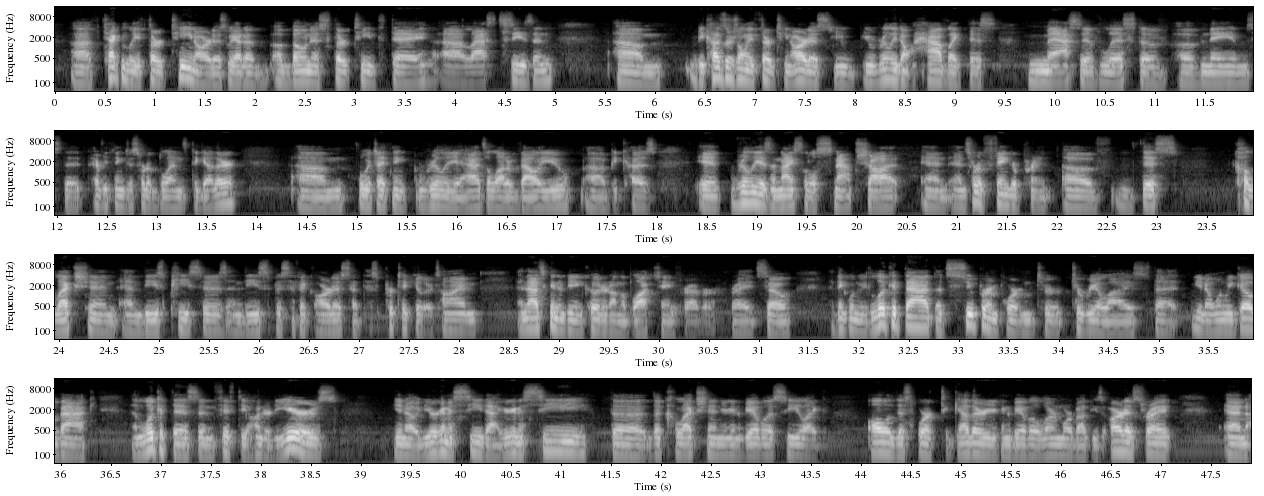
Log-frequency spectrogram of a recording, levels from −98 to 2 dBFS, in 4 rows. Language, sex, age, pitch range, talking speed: English, male, 30-49, 95-110 Hz, 190 wpm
